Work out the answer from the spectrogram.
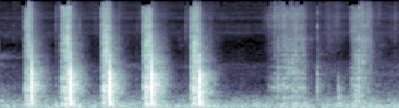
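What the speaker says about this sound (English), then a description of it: "I'll just quickly chop this second one." A knife chops an onion on a board in five sharp, evenly spaced strokes, close and distinct, followed by softer scraping and lighter cuts.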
